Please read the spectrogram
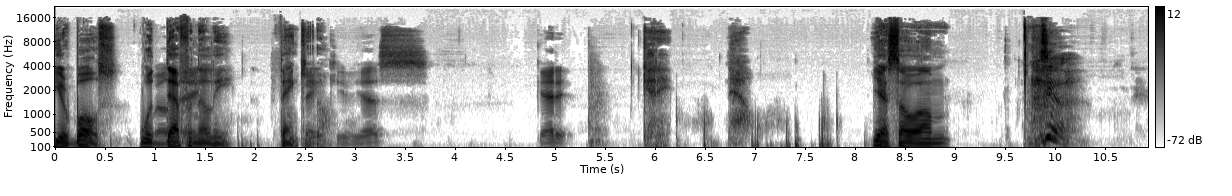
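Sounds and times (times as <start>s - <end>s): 
speech: 0.0s - 3.8s, 4.8s - 7.1s, 8.2s - 9.0s, 9.7s - 10.2s
person sneezing: 9.7s - 10.4s.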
